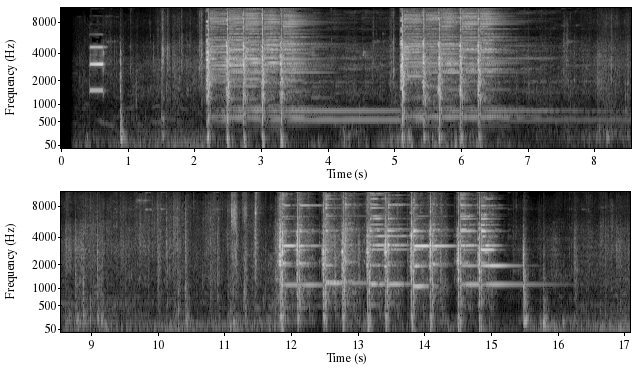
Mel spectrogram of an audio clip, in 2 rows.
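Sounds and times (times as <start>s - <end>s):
steel targets ringing: 2.2s - 9.4s, 11.8s - 16.2s.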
